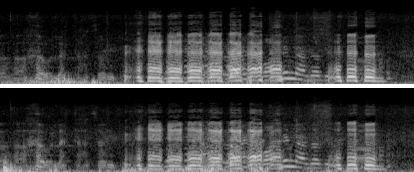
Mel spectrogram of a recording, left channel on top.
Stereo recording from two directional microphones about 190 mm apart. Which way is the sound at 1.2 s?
20° left (ahead or behind).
